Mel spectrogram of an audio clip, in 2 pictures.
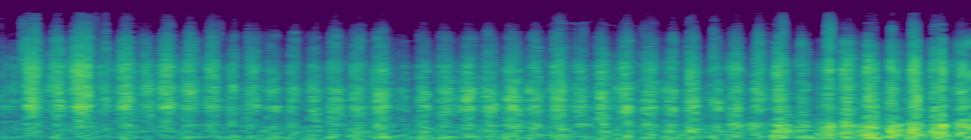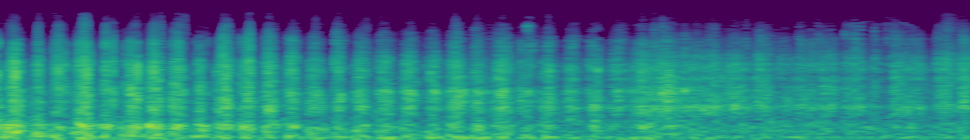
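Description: Mint-green silicone bristle gloves worn on both hands are rubbed and pressed together, fingers brushing. The result is a rapid run of dry, bristly scratching strokes, about three per second, with a bright crackly texture. The strokes grow louder toward the middle before easing off.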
